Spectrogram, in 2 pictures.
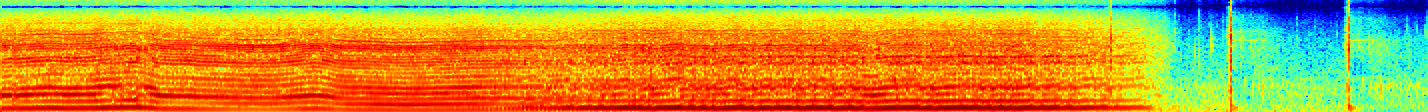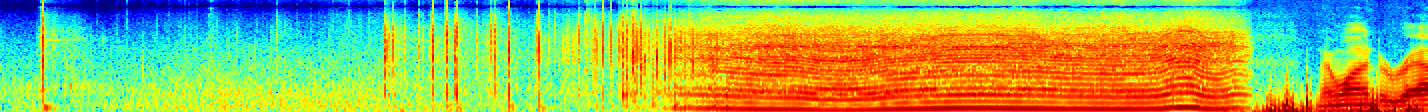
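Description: A chainsaw bucks a felled dead red pine outdoors in a field. Its engine roars loudly and steadily for several seconds, drops to quiet clicks and rustling, then roars up again near the end.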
